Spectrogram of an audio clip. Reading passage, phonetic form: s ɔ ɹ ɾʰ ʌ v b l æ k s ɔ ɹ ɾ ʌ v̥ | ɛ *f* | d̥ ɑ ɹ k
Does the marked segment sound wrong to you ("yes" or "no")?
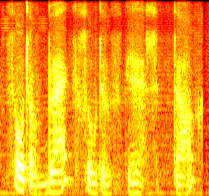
yes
